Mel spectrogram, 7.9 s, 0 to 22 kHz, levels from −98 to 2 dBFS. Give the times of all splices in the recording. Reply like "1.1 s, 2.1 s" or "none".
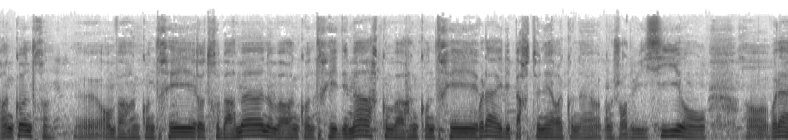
1.9 s, 4.8 s, 6.0 s

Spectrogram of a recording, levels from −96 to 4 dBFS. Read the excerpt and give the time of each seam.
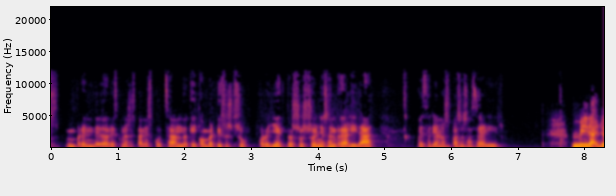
2.2 s, 2.7 s, 5.5 s

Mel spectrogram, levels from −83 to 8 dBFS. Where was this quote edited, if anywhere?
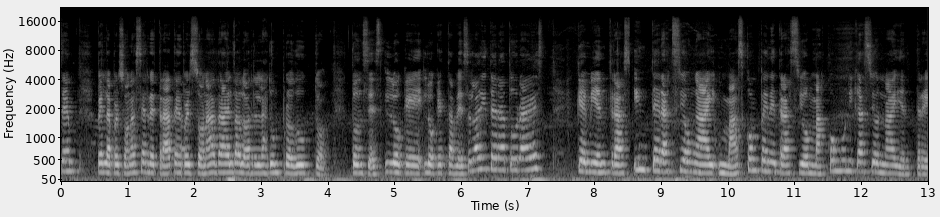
1.8 s, 2.6 s, 3.1 s, 8.5 s

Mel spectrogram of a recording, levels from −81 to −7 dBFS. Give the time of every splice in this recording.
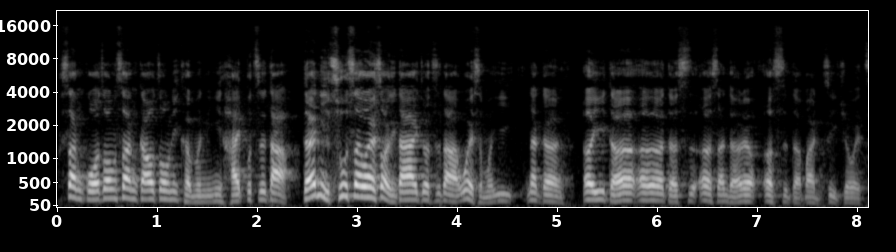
2.4 s, 5.1 s

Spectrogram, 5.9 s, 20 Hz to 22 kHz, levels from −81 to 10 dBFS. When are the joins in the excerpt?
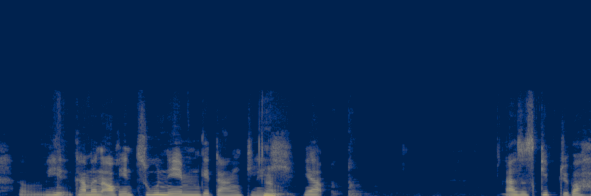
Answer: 1.2 s

